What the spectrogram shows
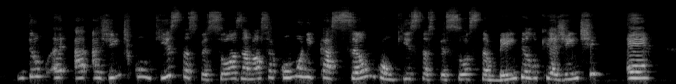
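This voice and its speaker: This woman speaks with a high pitch. Her intonation is lively. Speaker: communication coach, former TV presenter. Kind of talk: live stream interview. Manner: fast.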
